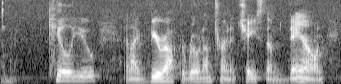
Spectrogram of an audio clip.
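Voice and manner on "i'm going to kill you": put-on enraged, furious, high-pitched voice. Retelling the moment a driver yelled at the speaker: retelling an enraged threat. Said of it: "I just lose my mind and I'm like".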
